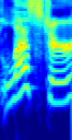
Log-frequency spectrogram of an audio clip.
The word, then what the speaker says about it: Leicester: is another story but Lester and that is spelled the same way that the city in England is spelled but it is pronounced Lester similarly much younger than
